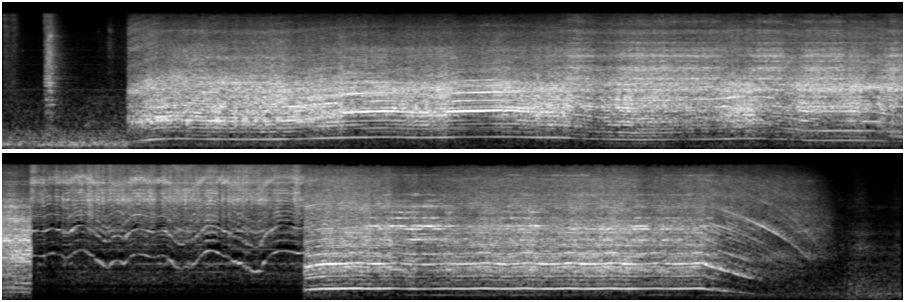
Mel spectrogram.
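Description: Handheld rotary tool (Dremel-type) with a grinding stone, running at high speed against the end of a chrome handlebar tube. It starts about a second in, and its pitch sags and wavers as the bit bites the metal. A stretch in the middle turns into a high, wavering squeal. Near the end the tool winds down, its pitch falling away.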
